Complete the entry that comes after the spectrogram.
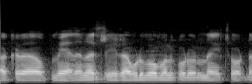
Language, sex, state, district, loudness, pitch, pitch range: Telugu, male, Andhra Pradesh, Visakhapatnam, -16 LUFS, 100 Hz, 100-105 Hz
